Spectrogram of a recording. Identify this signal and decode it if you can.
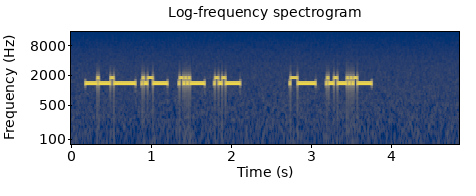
TTY/TDD text telephone tones (45.45 baud Baudot), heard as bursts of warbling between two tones, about 400 Hz shift, 1600 Hz centre. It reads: VARIOUS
